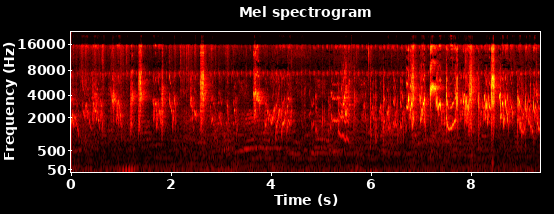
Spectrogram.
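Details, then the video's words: Budgies from Larkana, Sindh, June 7, 2024, chattering in loose twitters that swell into a fast, loud run of squeaky chirps and whistles toward the end. "lonely Budgies Barids"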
